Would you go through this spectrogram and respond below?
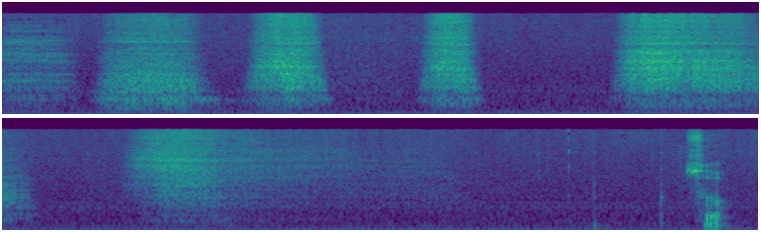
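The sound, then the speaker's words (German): A breathy, complete exhalation through the mouth until the lungs are empty, pushed out in five airy bursts of varying length that fade toward the end, followed by a brief sharp click. “und dann atme erstmal vollständig aus”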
